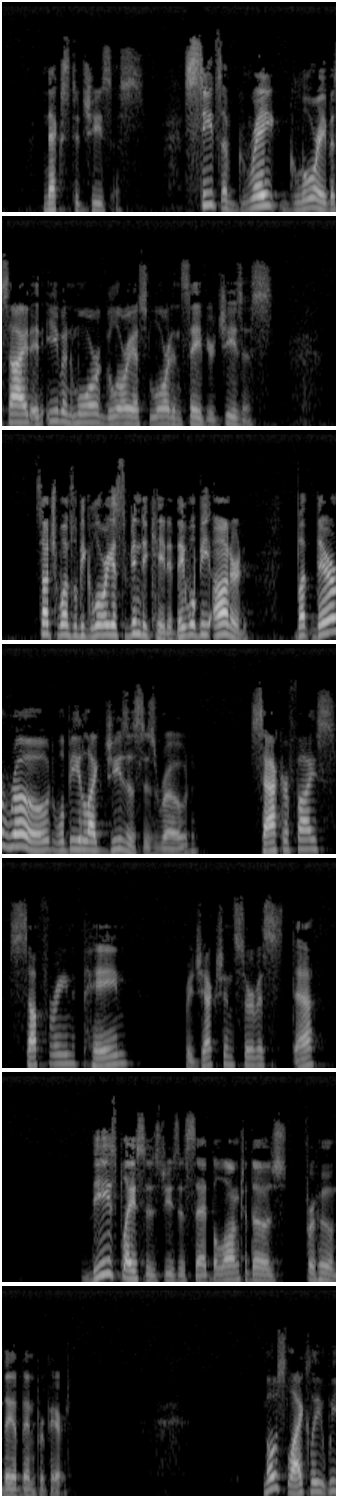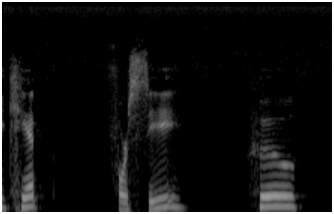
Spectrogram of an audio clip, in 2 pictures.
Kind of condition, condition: setting, large echoing room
